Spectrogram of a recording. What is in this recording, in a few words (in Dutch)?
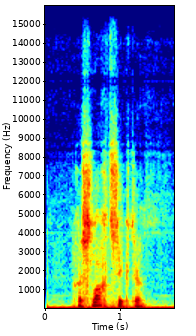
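"geslachtsziekte", Dutch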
